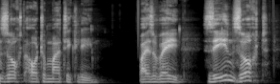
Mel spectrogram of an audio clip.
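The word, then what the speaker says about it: Sehnsucht: automatically by the way sien zhut which means longings is a word that americans really have an awful time trying to pronounce when they say it it sounds like chainsaw that's kettenseger in german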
